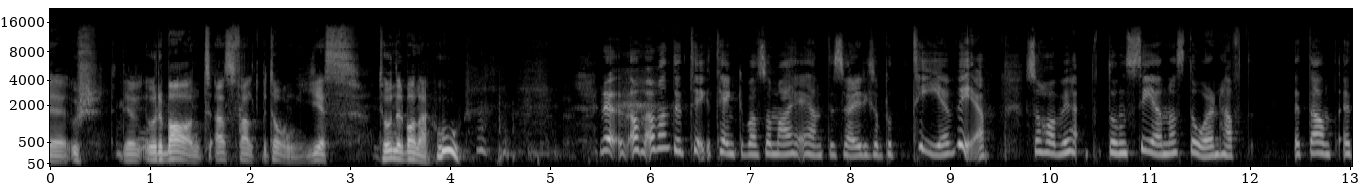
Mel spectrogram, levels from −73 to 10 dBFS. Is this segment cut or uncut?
uncut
